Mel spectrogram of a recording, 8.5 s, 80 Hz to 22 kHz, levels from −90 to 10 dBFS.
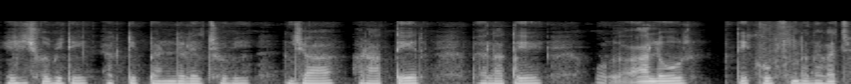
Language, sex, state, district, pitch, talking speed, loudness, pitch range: Bengali, male, West Bengal, Paschim Medinipur, 125 Hz, 90 wpm, -18 LUFS, 120-130 Hz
